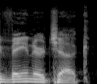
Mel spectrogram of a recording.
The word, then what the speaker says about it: Vaynerchuk: Gary Vaynerchuk.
